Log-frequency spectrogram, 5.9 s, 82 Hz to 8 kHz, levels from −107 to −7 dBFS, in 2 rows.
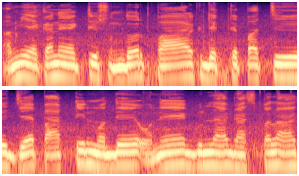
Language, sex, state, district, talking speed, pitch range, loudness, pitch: Bengali, male, Assam, Hailakandi, 150 wpm, 125-140 Hz, -12 LUFS, 135 Hz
